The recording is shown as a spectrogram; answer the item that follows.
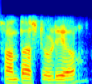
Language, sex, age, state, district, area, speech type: Odia, male, 30-45, Odisha, Rayagada, rural, conversation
